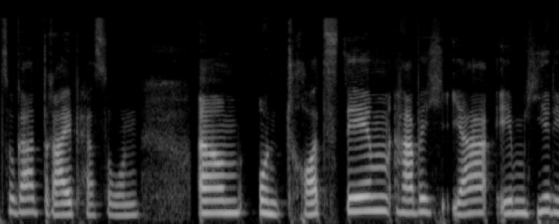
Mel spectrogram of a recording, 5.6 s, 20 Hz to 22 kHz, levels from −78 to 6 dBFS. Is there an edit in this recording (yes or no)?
yes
